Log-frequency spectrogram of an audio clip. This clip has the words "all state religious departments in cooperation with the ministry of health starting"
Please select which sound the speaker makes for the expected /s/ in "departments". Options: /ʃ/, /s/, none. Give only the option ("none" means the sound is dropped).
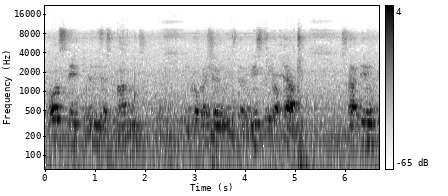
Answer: none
